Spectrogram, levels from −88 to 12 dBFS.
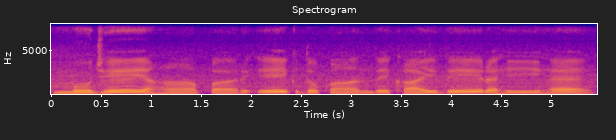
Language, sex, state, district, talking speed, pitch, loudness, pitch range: Hindi, male, Madhya Pradesh, Katni, 100 wpm, 135 Hz, -15 LUFS, 130-145 Hz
